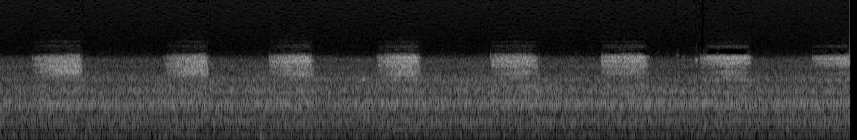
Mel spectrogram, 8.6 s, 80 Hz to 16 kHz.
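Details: Owl nest with owlets receiving a mouse and a gopher from adults, 8 PM, March 13, 2015; a steady series of eight breathy rasping hisses, evenly spaced roughly once per second, over continuous background noise.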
